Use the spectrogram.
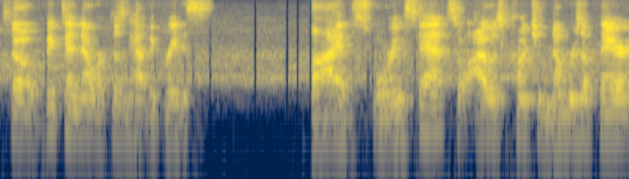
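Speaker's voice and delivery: ordinary talk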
